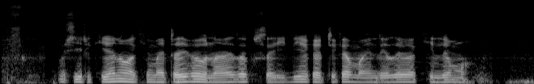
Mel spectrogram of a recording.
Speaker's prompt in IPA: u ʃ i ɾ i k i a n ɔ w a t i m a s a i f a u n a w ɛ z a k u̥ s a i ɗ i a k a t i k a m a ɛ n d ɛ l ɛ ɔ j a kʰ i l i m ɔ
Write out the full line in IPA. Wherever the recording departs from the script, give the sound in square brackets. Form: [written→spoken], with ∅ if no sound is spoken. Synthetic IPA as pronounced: u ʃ i ɾ i k i a n ɔ w a [t→k] i m a [s→t] a i f a u n a w ɛ z a k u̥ s a i ɗ i a k a t i k a m a ɛ n d ɛ l ɛ ɔ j a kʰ i l i m ɔ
